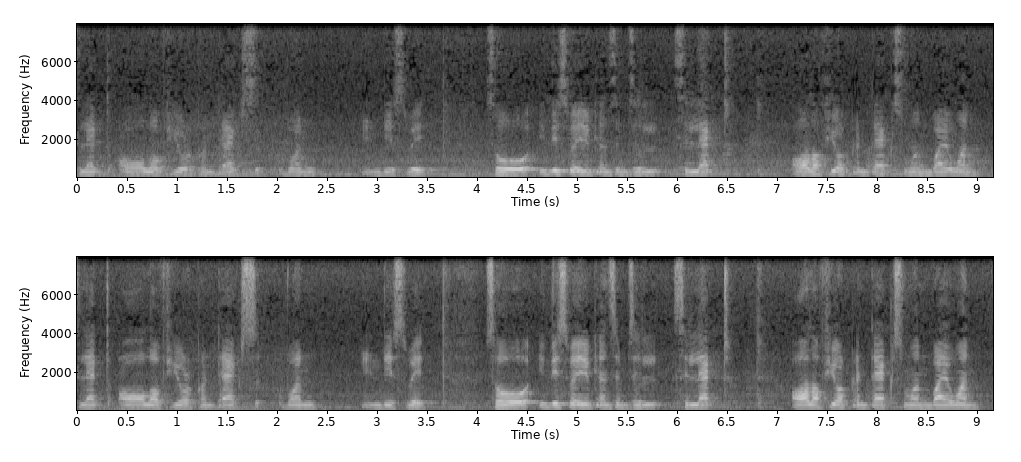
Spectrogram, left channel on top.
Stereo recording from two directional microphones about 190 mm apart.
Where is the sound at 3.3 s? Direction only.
35° right (ahead or behind).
